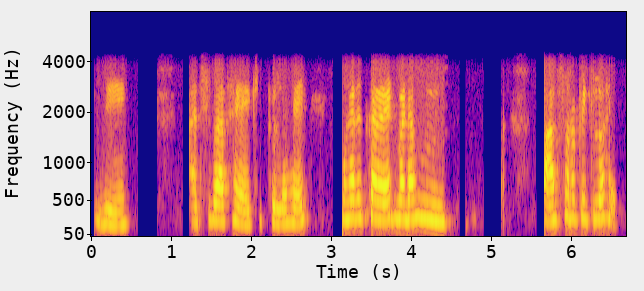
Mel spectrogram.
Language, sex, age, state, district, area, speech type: Urdu, other, 60+, Telangana, Hyderabad, urban, conversation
